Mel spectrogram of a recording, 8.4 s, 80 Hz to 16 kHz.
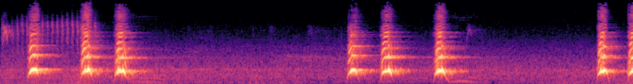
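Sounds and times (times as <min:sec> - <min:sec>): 
terrier giving sharp yappy barks: 0:00.4 - 0:02.0, 0:04.6 - 0:06.3, 0:08.0 - 0:08.4.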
